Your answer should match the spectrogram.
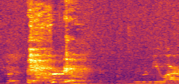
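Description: A person coughing: a short, sharp cough about a third of a second in, the loudest sound here, with speech resuming near the end.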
